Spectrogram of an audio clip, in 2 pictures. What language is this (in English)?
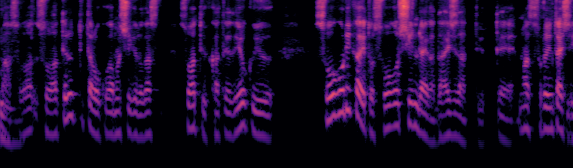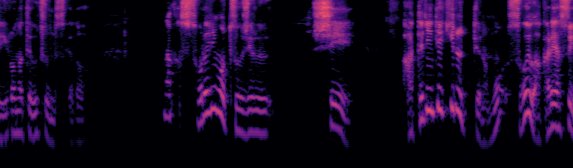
Japanese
